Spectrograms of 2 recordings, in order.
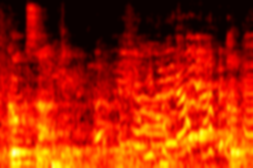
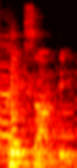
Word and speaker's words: Coxsackie: Cooksackie. Cooksackie. Cooksackie? Yes. Why don't they spell it C-O-O-K and then Sockie? I don't know. Like S-A-K-E?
